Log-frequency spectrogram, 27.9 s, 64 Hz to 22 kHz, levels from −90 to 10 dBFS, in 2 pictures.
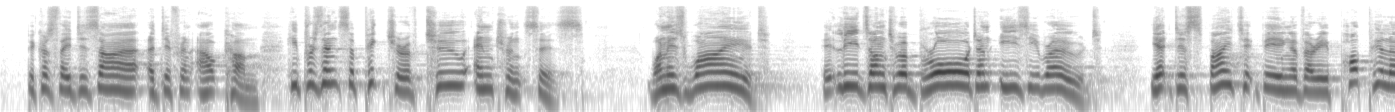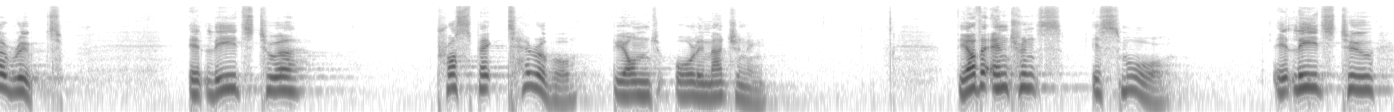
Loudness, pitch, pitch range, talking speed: -31 LUFS, 215 Hz, 180-235 Hz, 105 wpm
